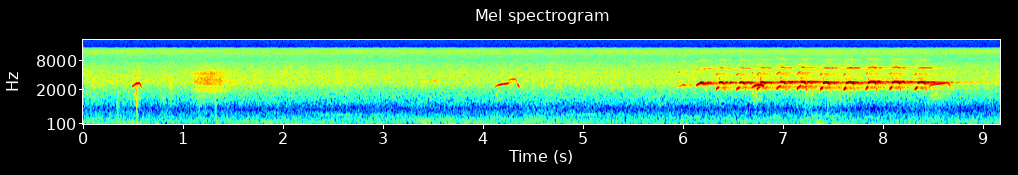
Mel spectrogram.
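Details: Estonian osprey nest, 9 August 2021, with a young bird just arrived carrying a large fish; a few isolated sharp notes, then a rapid run of about a dozen high, thin whistled chirps near the end over steady outdoor noise.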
